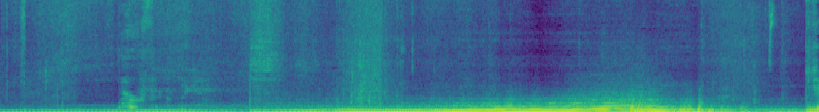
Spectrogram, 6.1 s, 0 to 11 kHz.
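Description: Audi A3's turbocharged four-cylinder engine heard from inside the cabin: a steady low hum at first, then revs climbing as the car pulls away and accelerates about two seconds in. The revs drop briefly near the end.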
